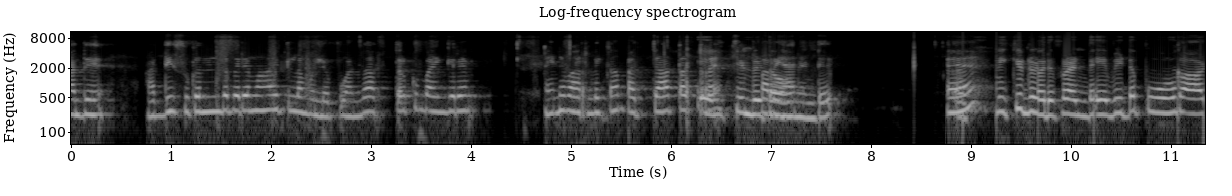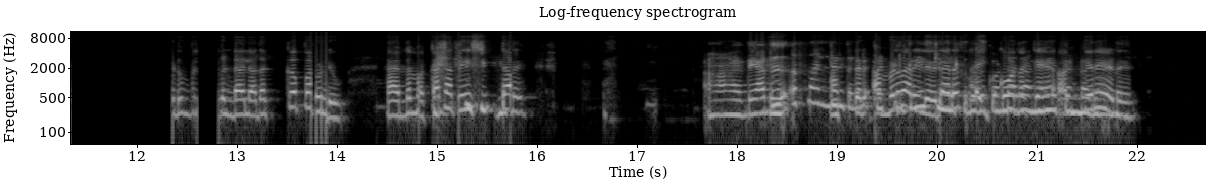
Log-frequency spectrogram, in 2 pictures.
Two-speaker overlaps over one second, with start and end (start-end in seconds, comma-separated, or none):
19.0-21.7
